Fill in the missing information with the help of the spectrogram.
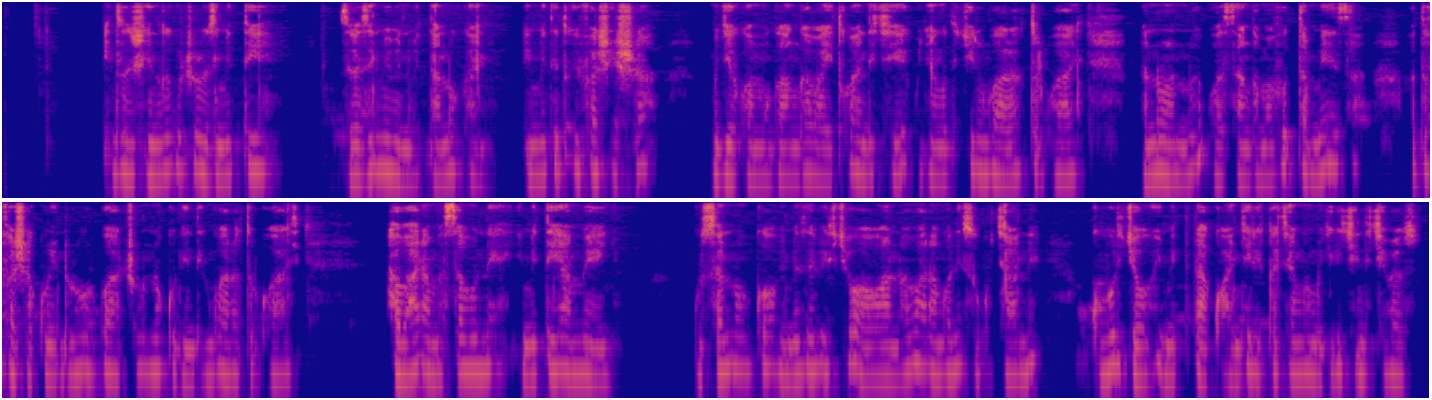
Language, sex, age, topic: Kinyarwanda, female, 18-24, health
